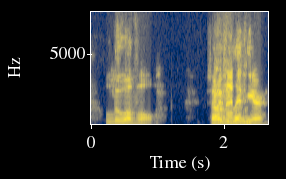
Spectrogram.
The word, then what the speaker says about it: Louisville: So, and by the way, that's how it's pronounced. It's Louisville. So if you live here, that's how you say it. But if you don't live here, you call it Louisville or Louisville.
